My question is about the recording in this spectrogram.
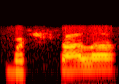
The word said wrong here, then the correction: Mahershala: Ali. Can you let me know Mahershala. – Mahershala. – There we go.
